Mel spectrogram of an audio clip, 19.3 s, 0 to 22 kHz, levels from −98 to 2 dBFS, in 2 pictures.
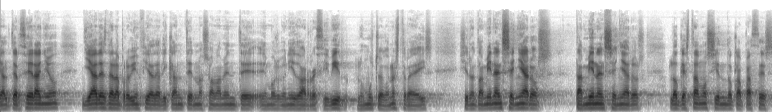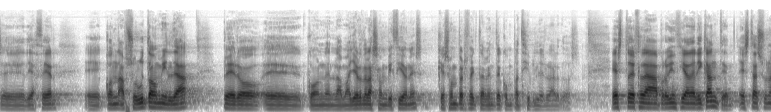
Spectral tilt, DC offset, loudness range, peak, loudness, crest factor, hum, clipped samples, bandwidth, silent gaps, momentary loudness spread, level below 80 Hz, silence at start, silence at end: -4.5 dB/octave; under 0.1%; 5 LU; 0 dBFS; -22 LUFS; 22 dB; none; under 0.1%; 15.5 kHz; none; 13 LU; -60 dBFS; 0 s; 0 s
